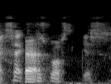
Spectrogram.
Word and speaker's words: Sextus Roscius: The series begins with the trial of Sextius Roscius, which is a very sort of. – I'm going to be fluffing the pronunciations all the way. Sextus Roscius.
